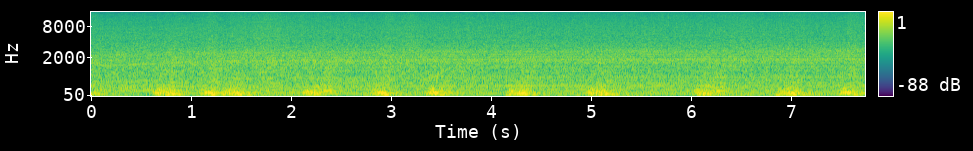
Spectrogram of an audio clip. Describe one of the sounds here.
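Water rushes and splashes against a boat's hull.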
